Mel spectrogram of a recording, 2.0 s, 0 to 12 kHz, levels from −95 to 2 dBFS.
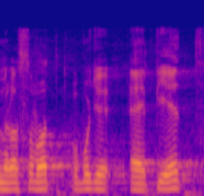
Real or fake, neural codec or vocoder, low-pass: real; none; 7.2 kHz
